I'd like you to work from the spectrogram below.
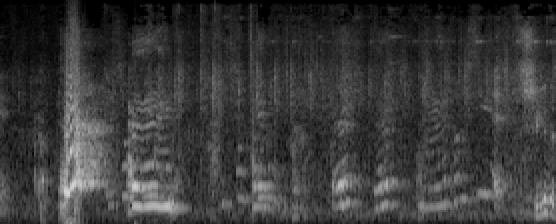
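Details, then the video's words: Lakota, a Pembroke Welsh Corgi that dislikes balloons, freaks out at a balloon indoors: a sharp bark, then a run of high, harmonic whining yelps rising and falling, with people talking over it. "Corgi Freaks Out."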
